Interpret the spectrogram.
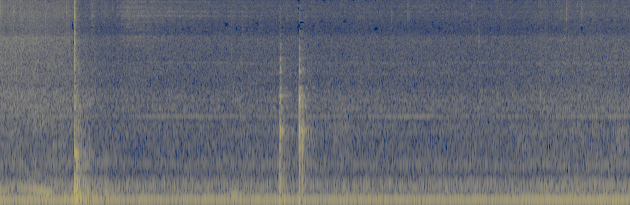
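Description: Ground beef sizzling as it is sautéed in the pan, over a steady low hum, with sharp clicks of a utensil against the pan about a second in and twice close together near the middle.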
